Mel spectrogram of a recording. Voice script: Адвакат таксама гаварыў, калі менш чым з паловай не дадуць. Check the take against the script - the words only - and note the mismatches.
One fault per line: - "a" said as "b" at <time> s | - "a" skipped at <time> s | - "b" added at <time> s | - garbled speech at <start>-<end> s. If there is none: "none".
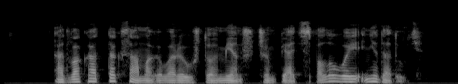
- "калі" said as "што" at 2.0 s
- "пяць" added at 2.9 s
